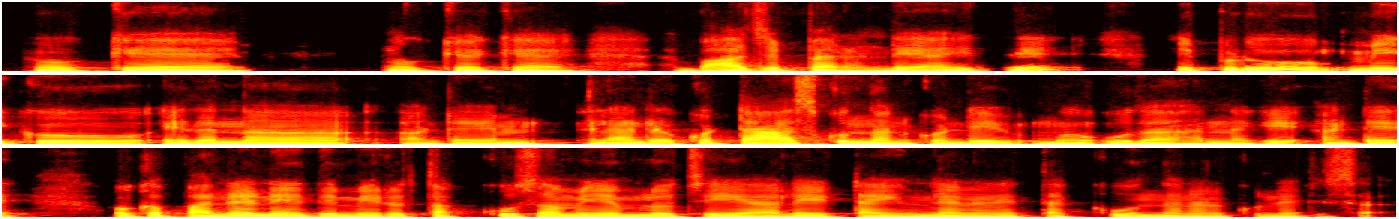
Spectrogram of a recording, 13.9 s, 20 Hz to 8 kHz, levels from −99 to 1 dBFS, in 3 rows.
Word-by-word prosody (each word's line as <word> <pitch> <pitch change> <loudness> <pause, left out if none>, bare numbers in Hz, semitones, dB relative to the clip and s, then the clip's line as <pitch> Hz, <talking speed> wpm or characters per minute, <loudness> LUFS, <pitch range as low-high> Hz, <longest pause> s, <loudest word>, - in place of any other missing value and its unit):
Okay. 115 +1 -1 0.9
Okay. 100 +1 -2
Okay. 100 0 -1 0.5
బా 95 - +2
చెప్పారండి. 95 -2 +1
అయితే 110 +2 -1 0.5
ఇప్పుడు 125 0 +3 0.4
మీకు 125 0 +3 0.4
ఏదన్నా 115 0 +2 0.5
అంటే 105 -1 -3 0.4
ఎలా 115 +1 0
అంటే 120 +2 +2
ఒక 120 0 0
టాస్క్ 130 +3 +4
ఉందనుకోండి 95 -2 +1 0.2
మ 100 0 0
ఉదాహరణకి. 105 +1 -1
అంటే 110 +3 0 0.5
ఒక 120 - -1
పని 120 +6 +4
అనేది 135 -1 +3
మీరు 130 +1 +1
తక్కువ 115 +4 -2
సమయంలో 120 -2 +2
చేయాలి 105 0 0 0.2
టైమనేది 105 0 -1
తక్కువ 110 +3 -5
ఉందిని 105 -3 -2
అనుకునే 95 0 -7 0.2
స - - -18
110 Hz, 130 wpm, -21 LUFS, 100-120 Hz, 0.9 s, టాస్క్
